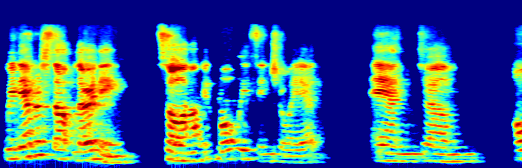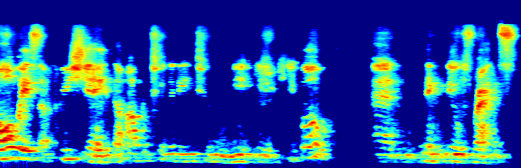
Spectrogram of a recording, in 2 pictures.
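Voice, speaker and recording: A middle-aged woman speaking as an escrow officer on a panel, friendly and measured. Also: lowish voice, animated, a bit bright. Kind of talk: panel talk. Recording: echoey room, distant mic.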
